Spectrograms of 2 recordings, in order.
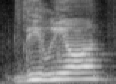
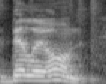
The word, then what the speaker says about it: De Leon: So my last name, see, in English, it's pronounced De Leon, Kevin De Leon. But in Spanish, it's De Leon.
